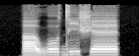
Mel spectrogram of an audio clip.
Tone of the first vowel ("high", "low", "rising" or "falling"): low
